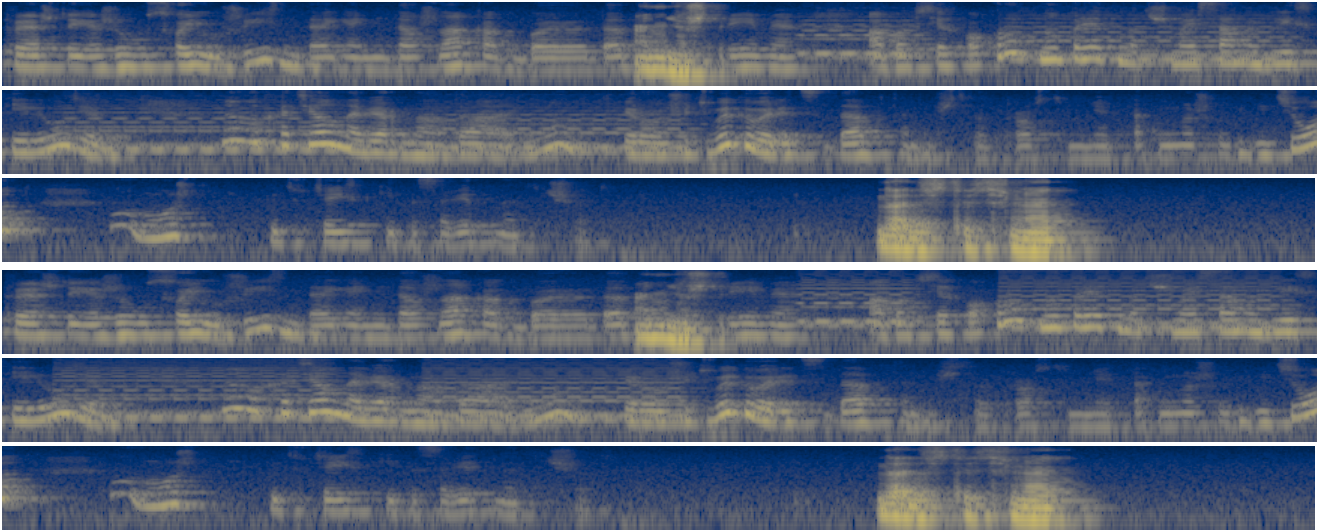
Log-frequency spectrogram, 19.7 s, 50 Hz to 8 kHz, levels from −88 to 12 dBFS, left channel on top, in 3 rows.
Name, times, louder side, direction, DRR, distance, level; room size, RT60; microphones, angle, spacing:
voice 1, 0.0-14.1 14.7-14.9 15.2-16.0, equal, 25° left, 3 dB, 2.0 m, -31 dB
voice 2, 3.2-3.5 17.5-18.4, equal, 80° left, 5 dB, 2.1 m, -20 dB
sound 1, 4.0-4.7 5.0-6.5 6.8-8.3 8.7-10.0, equal, 55° right, 3.3 m, -37 dB
21.0 x 9.9 x 3.7 m, 0.40 s
head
